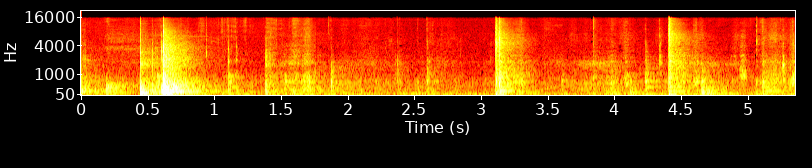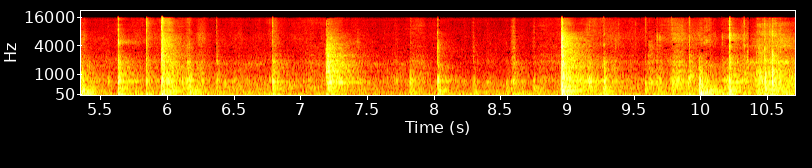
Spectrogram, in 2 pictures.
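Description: Faint, scattered small clicks and crackles, a second or so apart, from a plastic tucking tool pushing fabric under a lampshade ring, the ring and its tape lifting away from the PVC-backed shade as the fabric goes under.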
